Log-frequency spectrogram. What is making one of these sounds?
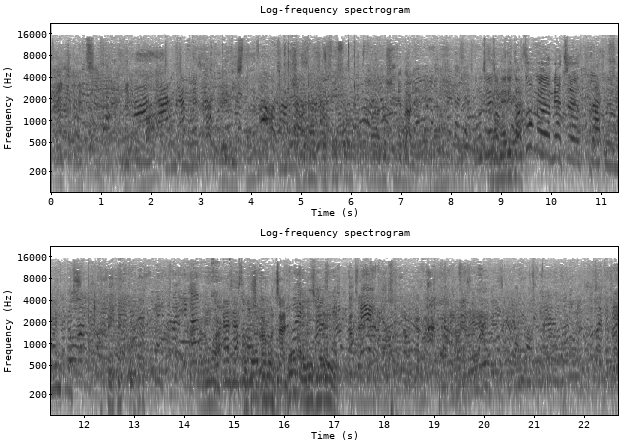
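A crowd of children chatters and calls out outdoors.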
